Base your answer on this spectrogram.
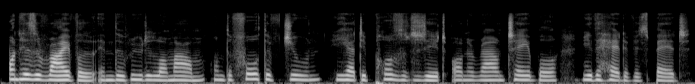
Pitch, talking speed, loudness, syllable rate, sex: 200 Hz, 240 wpm, -19 LUFS, 5.6 syllables/s, female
